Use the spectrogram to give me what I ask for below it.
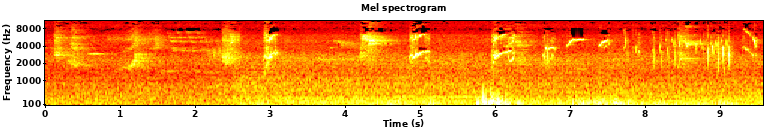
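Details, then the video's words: Young canary singing near a roadside to prompt other canaries to join in; scattered high chirps and twitters, a short fast trill near the end, and a low rumbling passing sound midway. "Pancingan kenari paud biar bunyi"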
